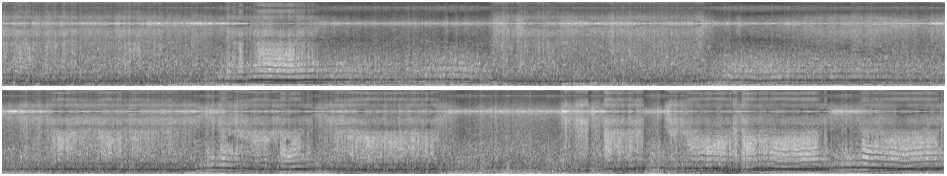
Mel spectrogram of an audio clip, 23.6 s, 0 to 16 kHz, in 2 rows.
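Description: RDX4 quadcopter's electric motors and propellers buzzing, heard through its onboard camera. Several pitches rise and fall, separating and crossing as the throttle changes through fast, low manoeuvres, over a steady rush of air noise.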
